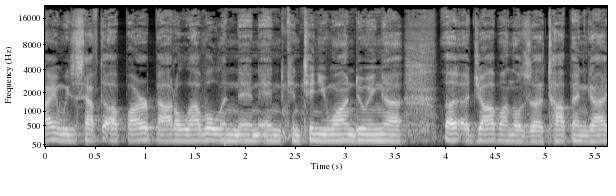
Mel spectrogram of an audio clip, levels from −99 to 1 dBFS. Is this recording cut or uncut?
uncut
